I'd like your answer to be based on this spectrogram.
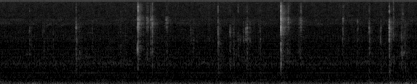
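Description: Someone types at a computer keyboard while entering data into accounting software, producing quiet, irregular key clicks with a few sharper taps over a faint steady background hum.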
